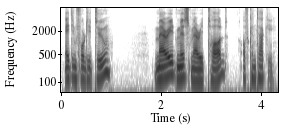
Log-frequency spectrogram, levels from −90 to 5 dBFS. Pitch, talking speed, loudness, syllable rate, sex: 125 Hz, 110 wpm, -19 LUFS, 6.4 syllables/s, male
